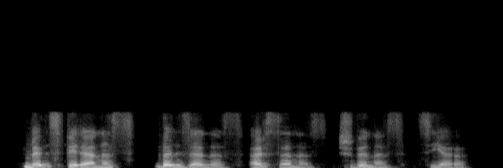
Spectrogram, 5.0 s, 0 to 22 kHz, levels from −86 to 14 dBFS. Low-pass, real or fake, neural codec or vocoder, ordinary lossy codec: 7.2 kHz; fake; codec, 16 kHz, 2 kbps, FunCodec, trained on Chinese and English, 25 frames a second; AAC, 48 kbps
